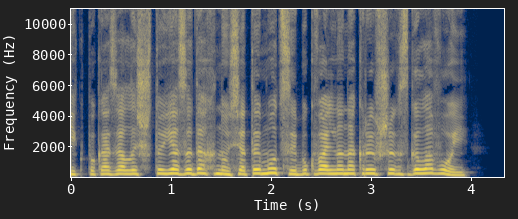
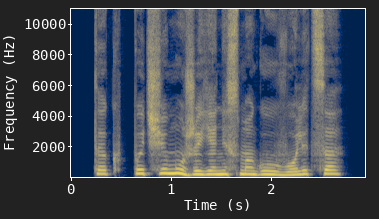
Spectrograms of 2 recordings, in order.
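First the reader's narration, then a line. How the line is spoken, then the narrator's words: Whisper. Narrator (Russian): прошептала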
